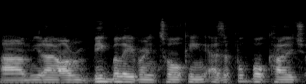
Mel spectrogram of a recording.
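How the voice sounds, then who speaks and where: A man with an Australian accent, medium pitch and a very fast pace. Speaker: football coach. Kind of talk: tutorial.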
